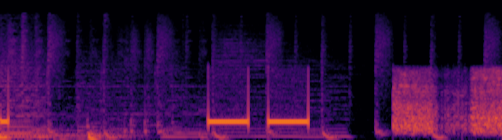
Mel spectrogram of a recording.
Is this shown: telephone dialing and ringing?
yes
